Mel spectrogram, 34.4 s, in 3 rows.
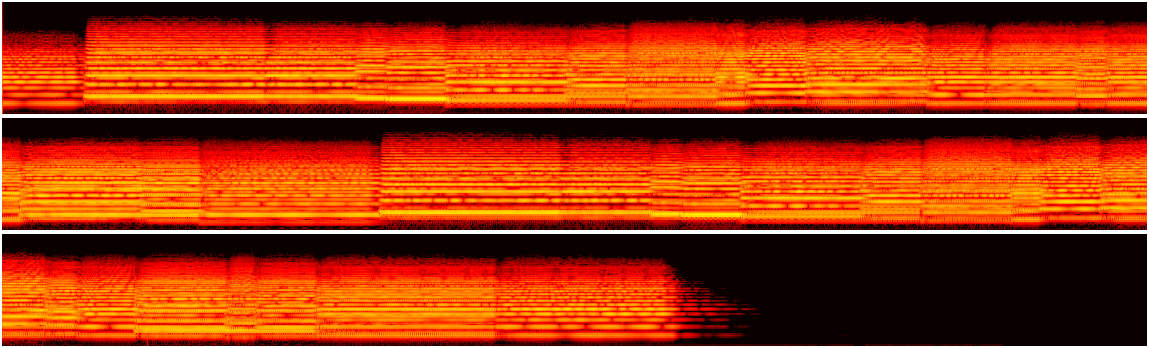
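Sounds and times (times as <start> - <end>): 
trumpet trio playing: 0.0 - 29.7.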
